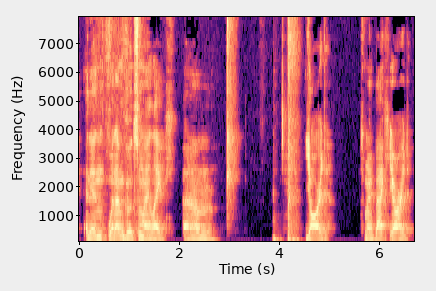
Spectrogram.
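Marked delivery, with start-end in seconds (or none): none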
